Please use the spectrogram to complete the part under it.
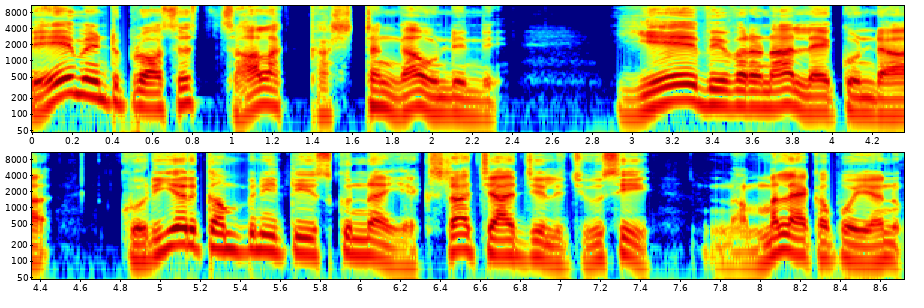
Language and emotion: Telugu, disgusted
